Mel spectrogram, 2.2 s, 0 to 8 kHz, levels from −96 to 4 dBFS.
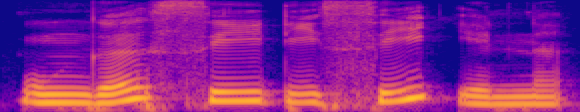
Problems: none marked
